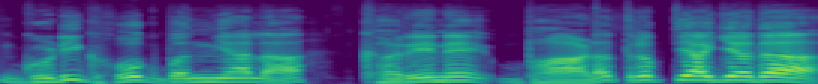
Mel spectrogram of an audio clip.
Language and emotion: Kannada, happy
